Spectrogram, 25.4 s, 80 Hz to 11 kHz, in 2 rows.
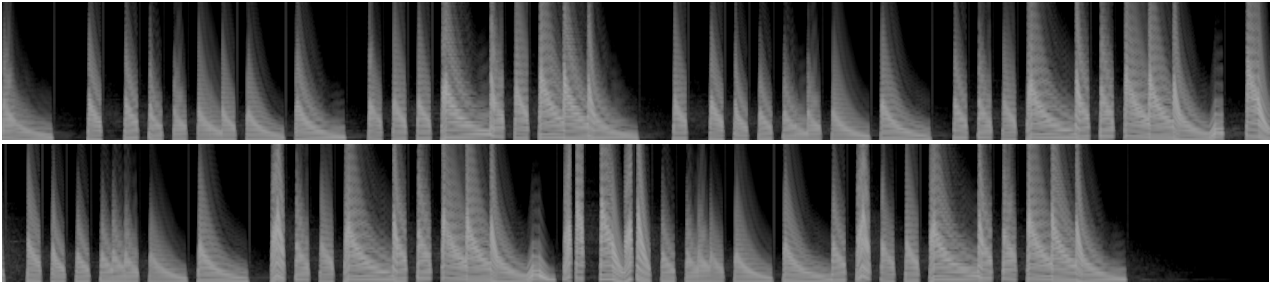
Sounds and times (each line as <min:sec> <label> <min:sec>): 0:00.0 Bass line 0:24.0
